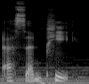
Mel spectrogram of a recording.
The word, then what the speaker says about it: SNP: The correct scientific term is a single nucleotide polymorphism, or SNP, pronounced SNP.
